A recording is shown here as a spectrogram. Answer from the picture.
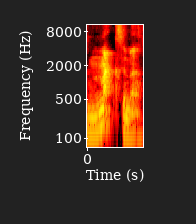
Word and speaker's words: Máxima: máxima and I do and the Queen did pronounce it Maxima it was Maxima so very I'm gonna try and say Maxima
